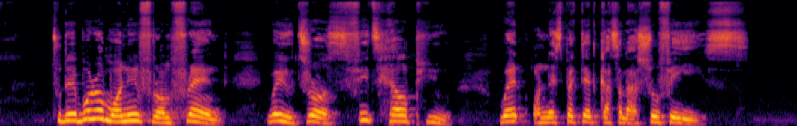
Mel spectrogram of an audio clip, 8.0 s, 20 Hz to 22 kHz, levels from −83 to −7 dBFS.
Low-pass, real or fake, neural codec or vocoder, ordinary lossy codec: none; fake; vocoder, 48 kHz, 128 mel bands, Vocos; none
